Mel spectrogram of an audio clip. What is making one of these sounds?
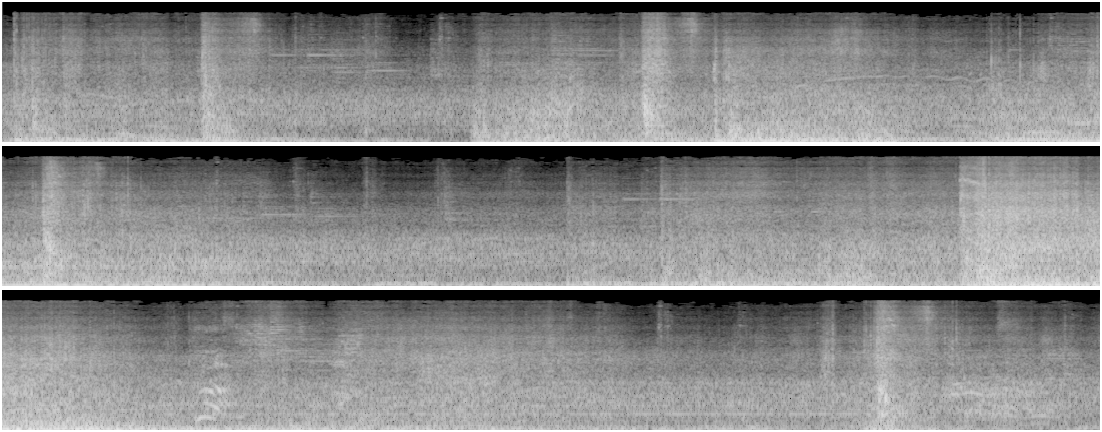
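Arrows whoosh and strike in quick sharp bursts.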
